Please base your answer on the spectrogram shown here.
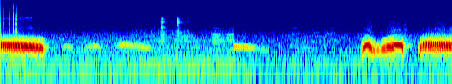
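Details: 'Gù thúc' coo of a spotted dove with a good voice: a loud long coo, soft scattered low notes, then a quick looping double note and another long steady coo.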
